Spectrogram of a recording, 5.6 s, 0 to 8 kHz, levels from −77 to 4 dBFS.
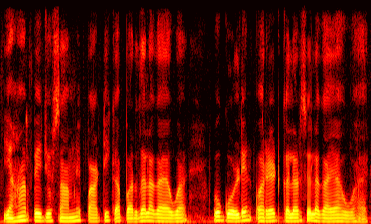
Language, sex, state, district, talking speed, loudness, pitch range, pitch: Hindi, male, Jharkhand, Garhwa, 205 wpm, -15 LUFS, 115-130 Hz, 120 Hz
